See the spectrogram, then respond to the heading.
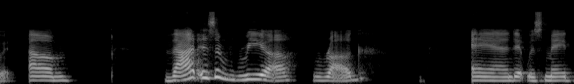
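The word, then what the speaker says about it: rya: the front and so it's like a shag rug it's got a lot of texture to it um it's pronounced Ria Ria my mother-in-law taught me to say Ru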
